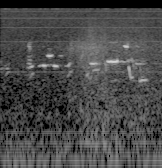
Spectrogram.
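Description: Faint bird chirps: a handful of short, high whistled notes.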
